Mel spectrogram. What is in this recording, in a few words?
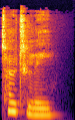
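"totally", English, British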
